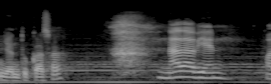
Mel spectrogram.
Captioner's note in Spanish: Suspiros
